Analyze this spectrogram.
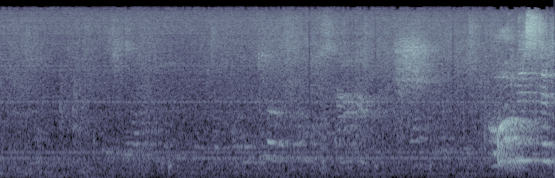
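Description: A man speaks quietly, heard from a distance.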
